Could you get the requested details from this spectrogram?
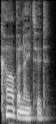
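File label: "carbonated", British English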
